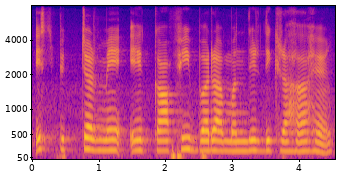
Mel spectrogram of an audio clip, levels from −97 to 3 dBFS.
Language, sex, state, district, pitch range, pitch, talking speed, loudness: Hindi, female, Bihar, Patna, 185-205 Hz, 195 Hz, 130 wpm, -16 LUFS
